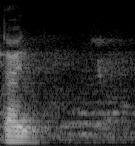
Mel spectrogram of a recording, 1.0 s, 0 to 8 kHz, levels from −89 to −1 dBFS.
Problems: low volume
